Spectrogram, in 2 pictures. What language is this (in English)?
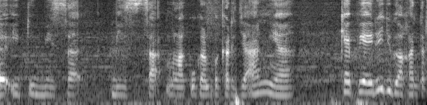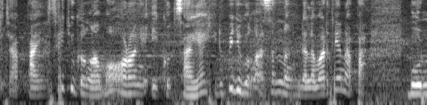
Indonesian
